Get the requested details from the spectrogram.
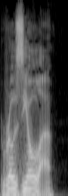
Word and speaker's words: Roseola: and roseola. – Roseola. – But basically. – What did I say? Rosacea? Rosicrucians. – Rosacea? This is spelled R-O-S-E-O-L-A.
